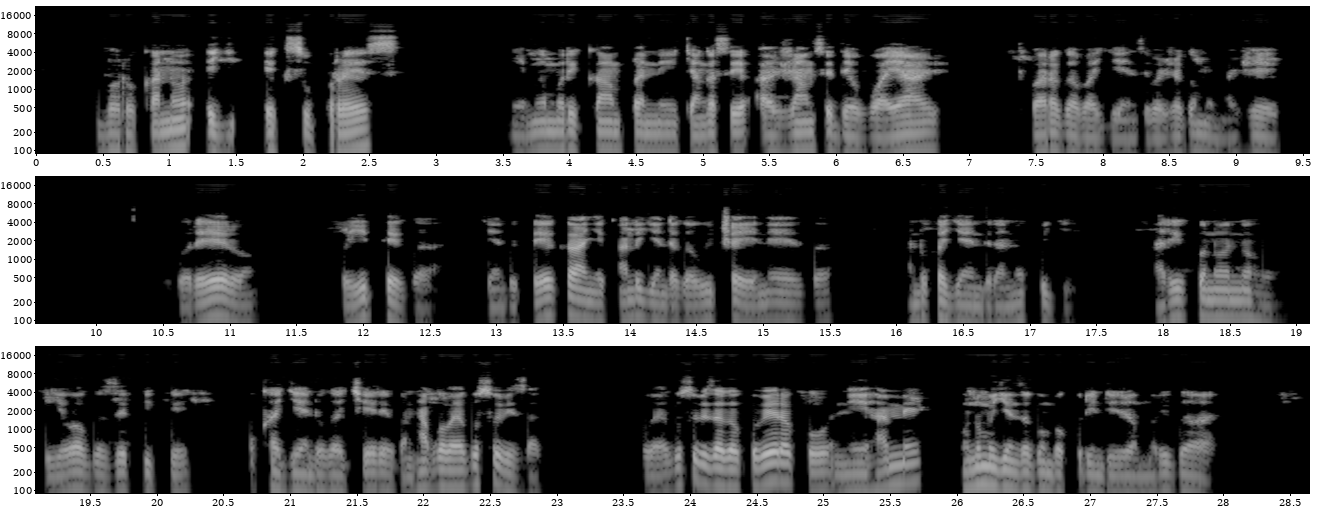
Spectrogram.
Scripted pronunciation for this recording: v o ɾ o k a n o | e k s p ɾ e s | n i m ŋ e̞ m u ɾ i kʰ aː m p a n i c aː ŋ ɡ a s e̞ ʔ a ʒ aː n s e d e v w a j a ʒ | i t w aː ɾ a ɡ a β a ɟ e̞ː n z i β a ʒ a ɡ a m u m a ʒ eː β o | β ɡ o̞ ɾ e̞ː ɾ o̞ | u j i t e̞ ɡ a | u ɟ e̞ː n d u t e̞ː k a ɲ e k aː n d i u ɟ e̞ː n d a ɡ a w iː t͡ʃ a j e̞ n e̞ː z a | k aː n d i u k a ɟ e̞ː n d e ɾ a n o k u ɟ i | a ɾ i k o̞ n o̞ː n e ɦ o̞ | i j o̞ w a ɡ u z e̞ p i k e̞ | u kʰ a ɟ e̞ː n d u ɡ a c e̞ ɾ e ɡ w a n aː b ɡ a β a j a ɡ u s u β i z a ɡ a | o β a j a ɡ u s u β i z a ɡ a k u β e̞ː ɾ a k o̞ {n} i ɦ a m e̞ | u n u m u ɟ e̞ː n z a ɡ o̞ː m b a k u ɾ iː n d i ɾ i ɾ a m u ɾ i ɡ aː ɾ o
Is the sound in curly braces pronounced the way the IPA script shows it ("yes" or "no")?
yes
